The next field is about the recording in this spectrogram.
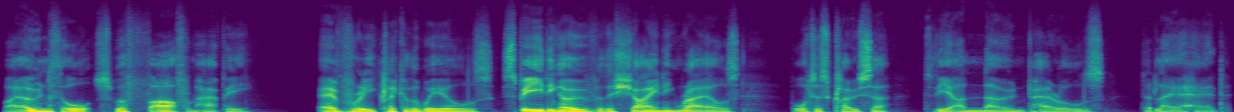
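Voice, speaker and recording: An older man reading a children's story aloud as narrator, expressively, with measured, dramatic phrasing. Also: low voice, a little mellow, dry recording.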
